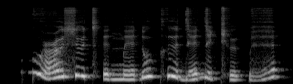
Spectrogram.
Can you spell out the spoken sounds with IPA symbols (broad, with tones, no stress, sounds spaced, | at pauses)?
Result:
ɠ ṳ˥˩ ʕ ʉ˧ s ʉ˧ t͡sʼ ɪ˩ ŋ͡m e˩ ɗ u˥ kʰ ɨ˥˩ d e˩˥ d ɪ˩ cʰ ʉ˩ k͡p ɛ̤˩˥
